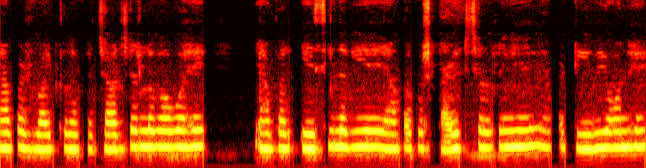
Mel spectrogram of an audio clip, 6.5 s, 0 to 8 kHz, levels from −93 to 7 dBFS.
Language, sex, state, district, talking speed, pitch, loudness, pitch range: Hindi, female, Delhi, New Delhi, 240 wpm, 250 Hz, -15 LUFS, 235-265 Hz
